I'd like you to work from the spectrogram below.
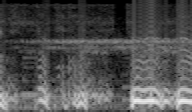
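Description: An owl hooting in a night scene, two clear close calls, the first softer and wavering, the second louder and steadier after a brief pause, heard alone.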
